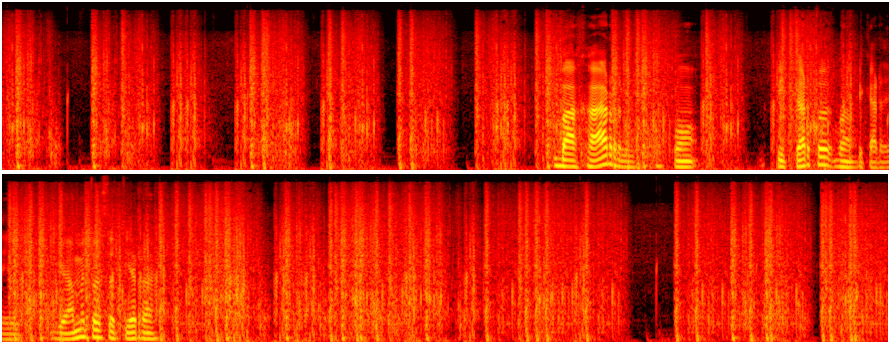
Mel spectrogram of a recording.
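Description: Grass blocks crunch and pop as they are broken in quick bursts.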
